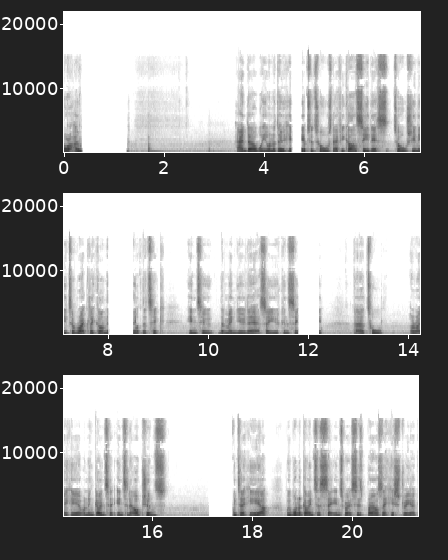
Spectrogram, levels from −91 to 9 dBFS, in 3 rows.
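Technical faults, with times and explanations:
0.36–1.32, 4.54–4.81, 8.00–8.56, 11.79–12.28, 17.13–17.65 s, digital broadcast dropout: the receiver muted on bad frames, so sound fades out within 3 ms and leaves silent gaps of 0.21–0.90 s.
10.34 s, dropped samples: a single sharp click, likely from a fraction of a millisecond of samples going missing, which makes the waveform jump abruptly.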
